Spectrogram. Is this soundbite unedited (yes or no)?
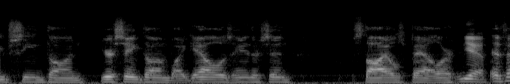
yes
